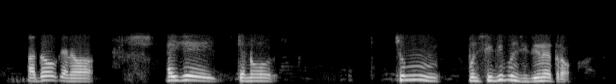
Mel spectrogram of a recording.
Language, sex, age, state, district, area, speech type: Manipuri, male, 18-30, Manipur, Kangpokpi, urban, conversation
